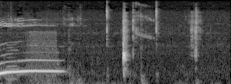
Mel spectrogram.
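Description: A single dog howl, a steady sustained tone lasting about a second, then quiet scattered clicks and taps.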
